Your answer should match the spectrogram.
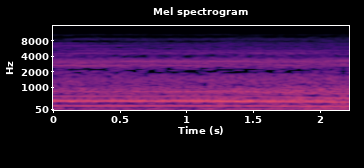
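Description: A single long held note at one steady pitch, rich in overtones, sagging slightly in pitch as it ends, over the even noise of a stadium crowd.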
